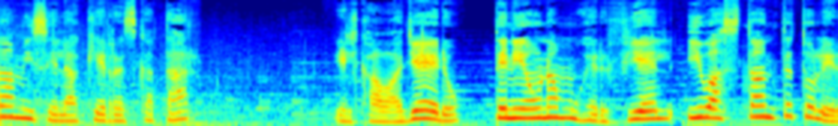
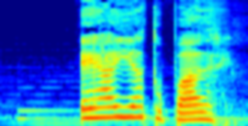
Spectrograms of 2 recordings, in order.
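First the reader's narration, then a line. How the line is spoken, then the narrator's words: Sighing. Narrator (Spanish): decía con un suspiro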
